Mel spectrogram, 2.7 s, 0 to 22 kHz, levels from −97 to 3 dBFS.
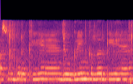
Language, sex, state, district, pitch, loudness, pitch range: Hindi, female, Rajasthan, Jaisalmer, 255 Hz, -18 LUFS, 250-260 Hz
